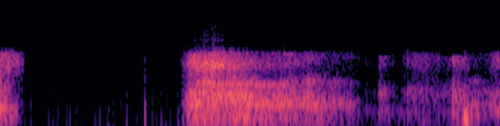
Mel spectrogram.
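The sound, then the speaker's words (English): Someone blows their nose hard into a phone in one long, loud, breathy honk lasting about a second, followed by a few short sniffly bursts. A brief soft puff comes just before. “Excuse me for blowing my nose in the phone.”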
